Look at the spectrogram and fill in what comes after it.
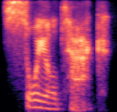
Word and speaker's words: Soiltac: Yeah, S O I L T A C, soil tech.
